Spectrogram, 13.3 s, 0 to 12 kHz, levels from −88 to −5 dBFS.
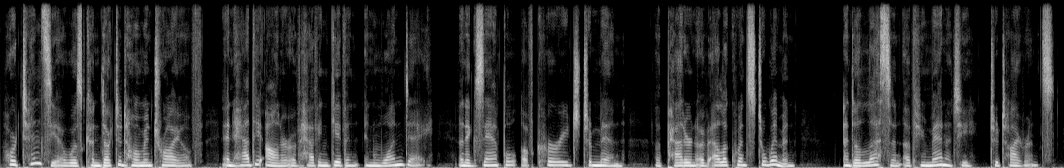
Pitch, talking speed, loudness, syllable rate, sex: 215 Hz, 160 wpm, -19 LUFS, 5.0 syllables/s, female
